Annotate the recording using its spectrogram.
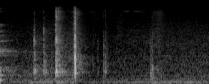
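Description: A few short, sharp plastic clicks as a plug-in AC adapter is pushed into a power strip and seated.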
